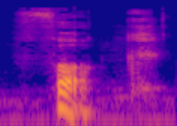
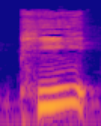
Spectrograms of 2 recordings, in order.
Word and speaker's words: phoque: It is not the F word. I'm telling you, it's just a French language. It is how you spell it. Phoque. Fuck. It's to say seal in French.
